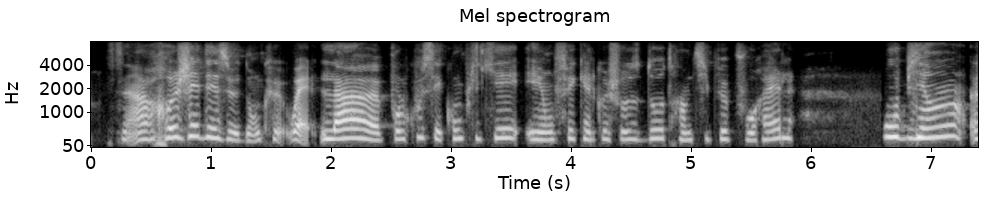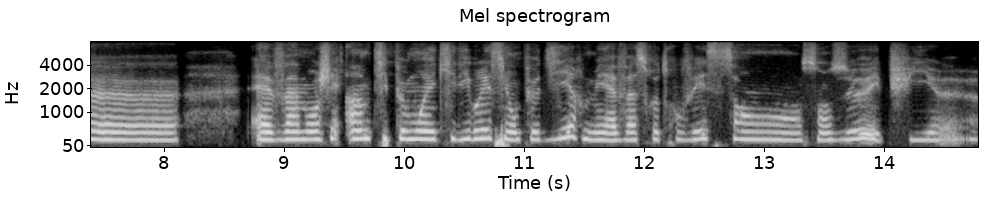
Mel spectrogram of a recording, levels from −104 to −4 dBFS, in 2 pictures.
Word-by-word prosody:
c'est 225 - -8
un 225 +2 +2
rejet 290 +5 +4
des 270 -5 +1
œufs. 205 -3 -1
Donc 195 +2 -7
heu, - - -3
ouais 220 - +3
là 245 -2 +7
pour 235 +4 -3
le 235 - -7
coup 280 - -6
c'est 250 -5 -3
compliqué 250 +1 -4
et 220 0 0
on 210 - 0
fait 245 +3 -6
quelque 230 0 -5
chose 225 -1 -6
d'autre 250 -1 -4
un - - -1
petit 225 +2 -10
peu 230 +2 -4
pour 205 -2 -5
elle. 255 +4 -1 0.8
Ou 300 0 +8
bien, 280 +3 +4
heu, 210 -2 +2 0.6
elle 215 0 +4
va 225 +1 +2
manger 225 +2 +1
un 240 +1 +3
petit - - -3
peu 240 - -1
moins 235 0 +3
équilibré 240 +2 0
si 235 - 0
on 215 - 0
peut 220 0 -5
dire, 255 +8 -2
mais 210 -2 -1
elle 200 -1 +1
va 210 0 -1
se - - -5
retrouver 220 +1 -6
sans 220 -4 -3
sans 210 +1 -5
œufs 225 - +1
et - - -3
puis, 210 0 -6
heu, 205 - -9
225 Hz, 205 wpm, -23 LUFS, 215-245 Hz, 0.8 s, Ou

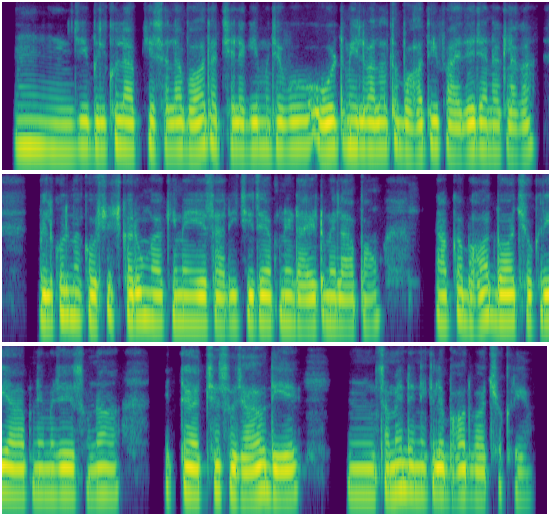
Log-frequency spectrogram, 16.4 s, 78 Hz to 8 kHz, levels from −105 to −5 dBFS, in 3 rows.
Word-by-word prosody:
हम्म। 150 -2 -2
जी 150 0 0
बिल्कुल, 145 +1 0
आपकी 145 +1 -1
सलाह 140 +1 -1
बहुत 150 +4 +1
अच्छी 145 0 -4
लगी 145 0 +1
मुझे 145 0 -3
वो 145 - +1 0.3
ओटमील 150 0 +2
वाला 145 0 +2
तो 150 - -2
बहुत 135 +2 -2
ही 150 - +3
फ़ायदेजनक 135 +1 0
लगा। 130 0 -3 0.6
बिल्कुल 140 +3 +3
मैं 155 -1 -2
कोशिश 145 +3 0
करूँगा 150 -1 +2
कि 140 - -3
मैं 140 0 -1
ये 140 0 +3
सारी 135 +1 -1
चीज़ें 140 0 +3
अपने 140 0 -1
डाइट 130 0 -1
में 135 - +1
ला 125 -1 -1
पाऊँ। 130 +3 -8 0.6
आपका 140 +3 -2
बहुत-बहुत 145 0 +3
शुक्रिया 140 0 +3
आपने 135 0 -3
मुझे 135 0 +1
ये 140 - +5
सुना, 140 +2 -3 0.5
इतने 145 - +1
अच्छे 135 +2 -1
सुझाव 135 0 +2
दिए। 130 -1 +3 0.5
उम, 135 0 -2
समय 140 +2 +1
देने 140 -2 0
के - - -2
लिए 140 - +6
बहुत-बहुत 130 -1 -2
शुक्रिया। 125 -2 -13
140 Hz, 180 wpm, -19 LUFS, 135-145 Hz, 0.6 s, लिए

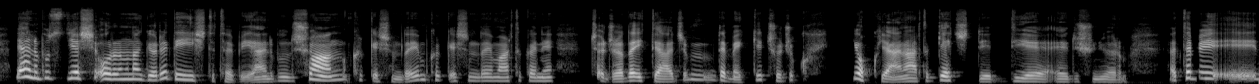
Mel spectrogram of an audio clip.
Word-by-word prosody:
Yani, 330 -4 +6
bu 300 - -4
s 280 0 -7
yaş 290 +2 +5
oranına 240 -2 +3
göre 220 +6 0
değişti, 215 -4 0
tabii. 85 - -7
Yani, 120 +6 -1
bu 175 -1 -6
şu 230 +8 +3
an 205 +1 +7
40 215 -1 -12
yaşındayım, 125 - -3
40 205 -2 -10
yaşındayım 170 -1 -5
artık. 165 +1 -3
Hani, 165 0 -3 0.4
çocuğa 135 +6 -1
da - - +9
ihtiyacım 170 - -1
demek 110 -1 -2
ki 215 0 -5
çocuk 155 -5 -8 0.4
yok, - - +1
yani, 120 - +3
artık 155 +3 -1
geçti 185 -9 -1
diye 145 -3 -1 0.2
eee, 125 -1 -6
düşünüyorum. 120 -3 -7 0.4
Ha, - - -1
tabii, 295 -1 +2
eee, 430 +5 0
180 Hz, 160 wpm, -23 LUFS, -, 0.4 s, da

